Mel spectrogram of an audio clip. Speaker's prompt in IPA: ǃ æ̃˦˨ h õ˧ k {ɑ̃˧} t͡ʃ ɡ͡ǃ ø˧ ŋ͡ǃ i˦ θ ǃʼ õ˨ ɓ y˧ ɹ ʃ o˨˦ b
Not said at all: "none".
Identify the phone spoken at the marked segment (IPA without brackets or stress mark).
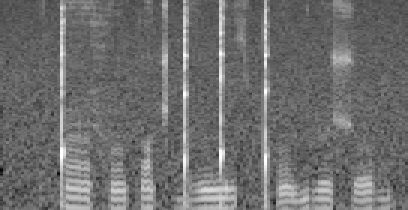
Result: ɑ̃˧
